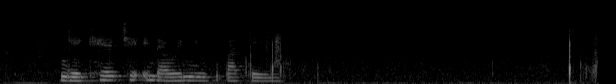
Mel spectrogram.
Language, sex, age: South Ndebele, female, 20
